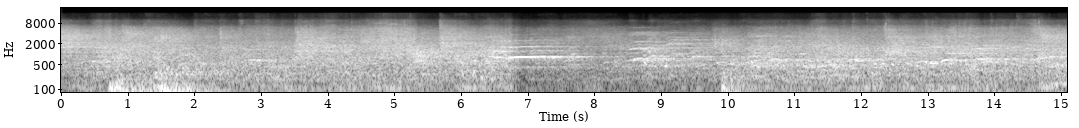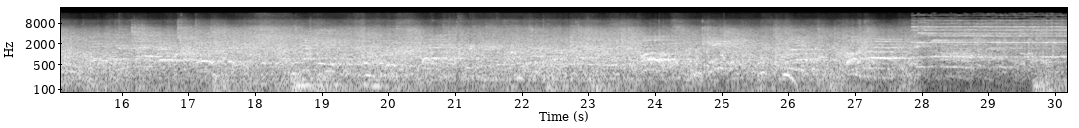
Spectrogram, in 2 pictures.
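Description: Ice hockey game heard from the stands: crowd chatter and calls over the knocks of sticks and puck on the ice and boards. Near the end a steady high tone starts up as a goal is celebrated on the ice.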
